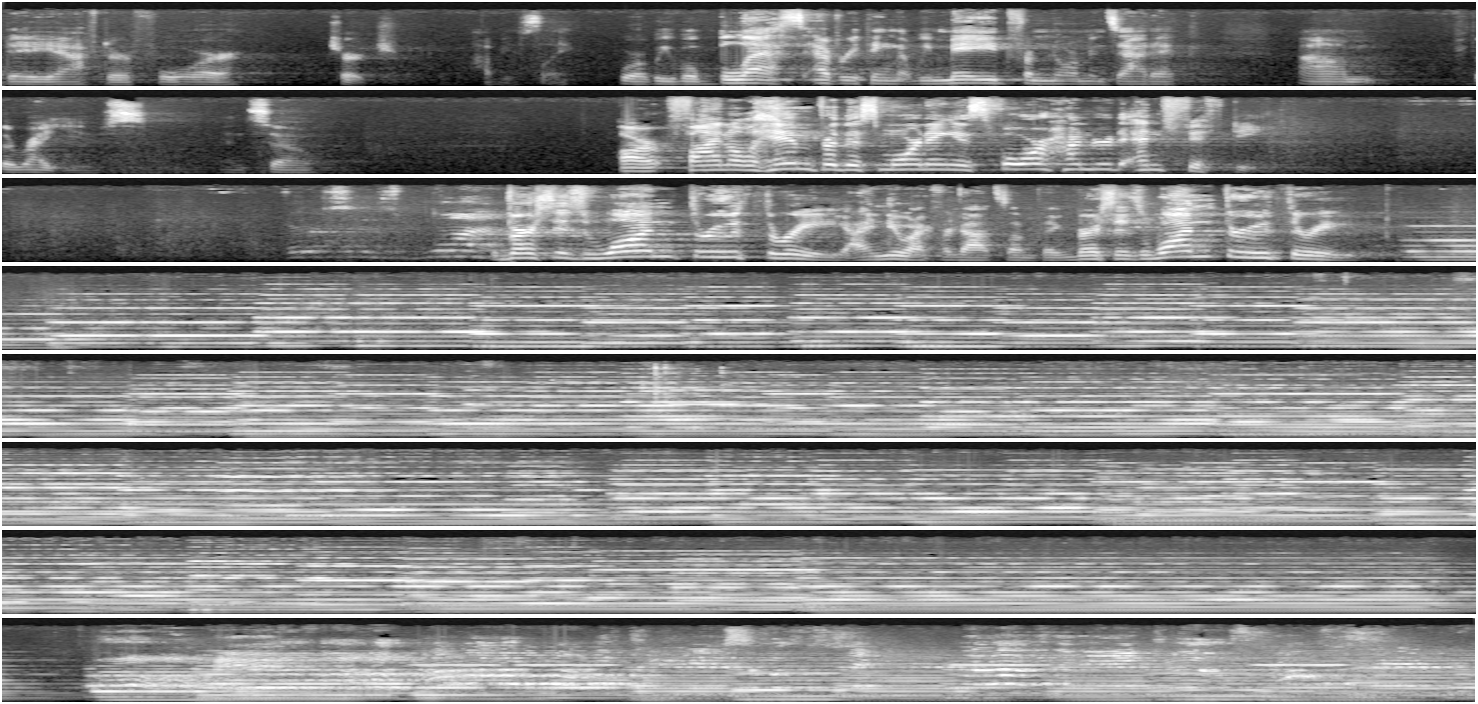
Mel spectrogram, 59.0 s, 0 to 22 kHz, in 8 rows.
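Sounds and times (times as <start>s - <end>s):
church pipe organ chords: 17.2s - 58.9s
deep organ pedal bass notes: 21.8s - 58.9s.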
